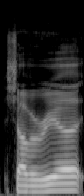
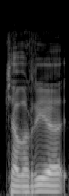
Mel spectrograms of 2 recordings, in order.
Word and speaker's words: Chavarria: Chavarria is the white people pronunciation. Chavarria is the Latin pronunciation. Chavarria is the Japanese pronunciation.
